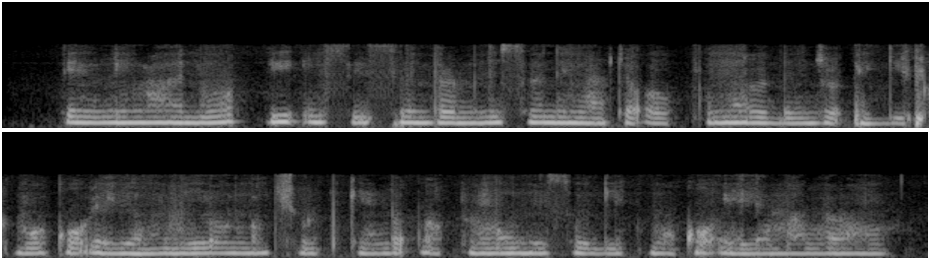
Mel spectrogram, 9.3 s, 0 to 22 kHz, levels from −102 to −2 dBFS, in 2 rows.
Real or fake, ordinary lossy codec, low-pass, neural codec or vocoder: fake; none; 5.4 kHz; codec, 24 kHz, 1.5 kbps, HILCodec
